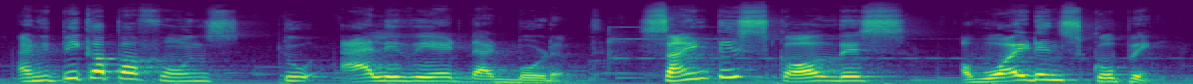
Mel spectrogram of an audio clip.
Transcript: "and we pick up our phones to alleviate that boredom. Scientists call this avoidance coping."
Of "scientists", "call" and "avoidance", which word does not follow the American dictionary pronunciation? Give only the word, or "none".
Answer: none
